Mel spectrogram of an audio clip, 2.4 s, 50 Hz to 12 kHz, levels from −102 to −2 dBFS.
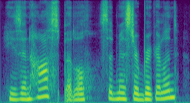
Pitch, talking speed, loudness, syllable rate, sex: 195 Hz, 150 wpm, -18 LUFS, 4.7 syllables/s, female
